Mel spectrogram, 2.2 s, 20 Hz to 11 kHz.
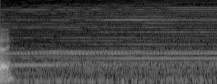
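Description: New Holland T4 75 hp electric tractor running with its electrically driven hydraulic pump on at low speed: a steady whine of several held tones, with no rise in pitch yet.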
